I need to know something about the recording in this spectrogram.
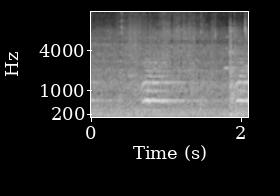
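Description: A man's voice calling marching cadence to a color guard: two short calls on the same pitch, the second with a sharp knock.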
